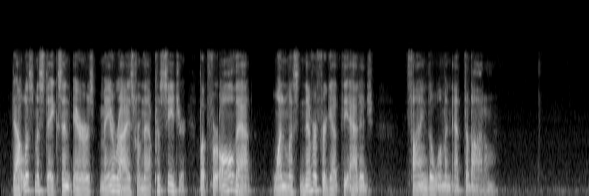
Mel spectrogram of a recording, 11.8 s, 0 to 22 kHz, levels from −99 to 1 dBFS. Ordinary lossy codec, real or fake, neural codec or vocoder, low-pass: Opus, 24 kbps; fake; vocoder, 44.1 kHz, 80 mel bands, Vocos; 7.2 kHz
